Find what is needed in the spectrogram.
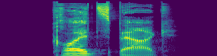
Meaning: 1. a district of Friedrichshain-Kreuzberg borough, Berlin, Germany 2. any of several towns in Germany and elsewhere
- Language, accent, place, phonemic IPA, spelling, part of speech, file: German, Germany, Berlin, /ˈkʁɔɪ̯t͡sˌbɛʁk/, Kreuzberg, proper noun, De-Kreuzberg.ogg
